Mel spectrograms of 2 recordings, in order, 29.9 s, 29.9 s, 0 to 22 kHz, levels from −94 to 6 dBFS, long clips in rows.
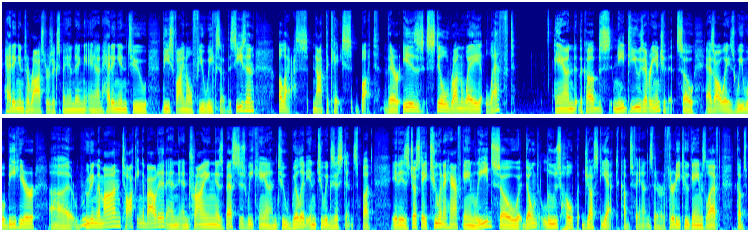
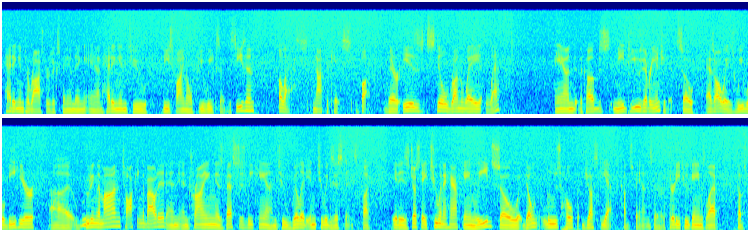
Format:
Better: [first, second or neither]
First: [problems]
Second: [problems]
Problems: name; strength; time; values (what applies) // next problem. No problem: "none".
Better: first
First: none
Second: hiss; loud; throughout; 4 dB below the speech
